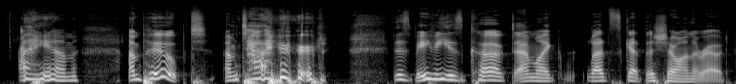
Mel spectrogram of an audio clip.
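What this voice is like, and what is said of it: Hoarse voice. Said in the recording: “my voice is a little hoarse this week. I think you can tell.”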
